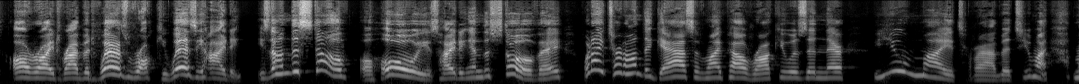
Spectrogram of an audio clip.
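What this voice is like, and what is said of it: Inconsistent put-on Irish accent. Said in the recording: “My Irish accent comes and goes in waves.”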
